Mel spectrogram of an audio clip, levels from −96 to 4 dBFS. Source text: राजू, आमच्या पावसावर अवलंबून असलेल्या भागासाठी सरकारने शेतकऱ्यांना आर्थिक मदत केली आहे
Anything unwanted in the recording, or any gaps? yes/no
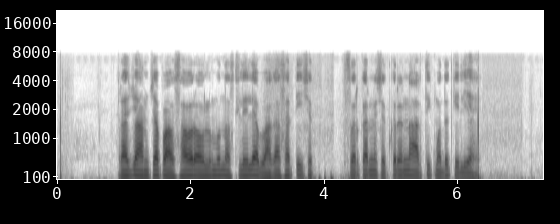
no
